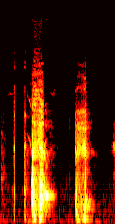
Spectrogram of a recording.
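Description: A woman laughing in a few short, breathy bursts. The longest comes about half a second in, and another near the end.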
